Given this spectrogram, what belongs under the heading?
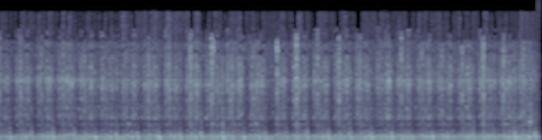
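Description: A sewing machine stitching fabric with a circles and straights guide tool, giving a steady, close, fast mechanical whirr and needle chatter that runs unbroken throughout.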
